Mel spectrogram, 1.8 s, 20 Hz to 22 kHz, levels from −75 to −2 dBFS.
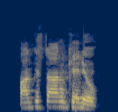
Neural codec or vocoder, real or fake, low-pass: none; real; 9.9 kHz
